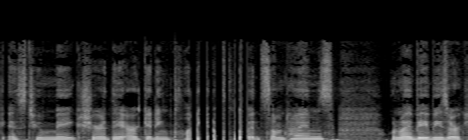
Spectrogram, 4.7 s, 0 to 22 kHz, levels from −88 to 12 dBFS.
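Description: A digital broadcast dropout runs from 1.90 to 2.48 s, just after "sure they are getting": the receiver muted whenever frames failed, leaving several short silent holes totalling 352 ms across 576 ms, the longest 64 ms, consistent with eleven lost frames, before the speech returns.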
